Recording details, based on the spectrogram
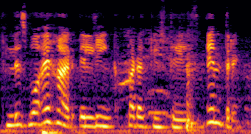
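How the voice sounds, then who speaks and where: A woman's voice: fairly high pitch, lively intonation, noisy background. Patient Spanish-speaking woman teaching English. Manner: patient, repeats examples slowly. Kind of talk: recorded online class explanation.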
